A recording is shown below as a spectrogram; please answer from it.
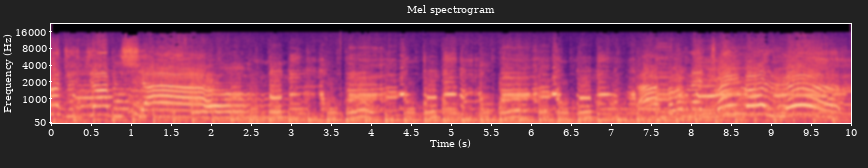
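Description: Downhome Chicago blues from a 1950 record, in a low-fi transfer: harmonica wailing in bending notes over guitar and a steady drum beat, the harmonica strongest at the start and again near the end.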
